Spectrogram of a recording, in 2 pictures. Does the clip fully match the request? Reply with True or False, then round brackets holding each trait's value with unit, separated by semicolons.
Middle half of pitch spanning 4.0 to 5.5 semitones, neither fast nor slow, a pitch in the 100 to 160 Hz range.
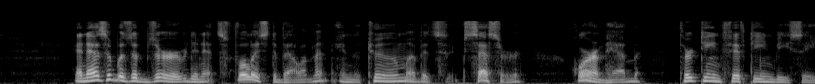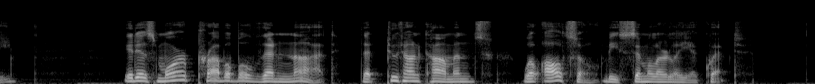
False (4.9 semitones; 110 wpm; 135 Hz)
